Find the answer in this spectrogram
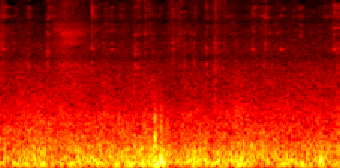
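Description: Hoofbeats of several horses cantering on sand, an uneven run of dull thuds, with one louder thud about a second in.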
